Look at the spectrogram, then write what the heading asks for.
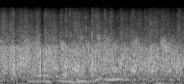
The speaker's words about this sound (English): And let me give a round of applause to my panelists. Well done.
